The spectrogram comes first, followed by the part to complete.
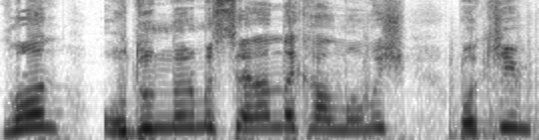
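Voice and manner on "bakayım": normal talking voice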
